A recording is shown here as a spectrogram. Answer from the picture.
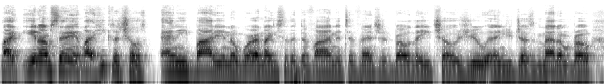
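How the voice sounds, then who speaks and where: A man with a New York accent talks at a very fast pace. His pitch is fairly high. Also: ordinary pitch variation, hardly any pauses. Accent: New York City. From the Bronx, New York. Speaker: podcast host. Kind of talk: casual chat.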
